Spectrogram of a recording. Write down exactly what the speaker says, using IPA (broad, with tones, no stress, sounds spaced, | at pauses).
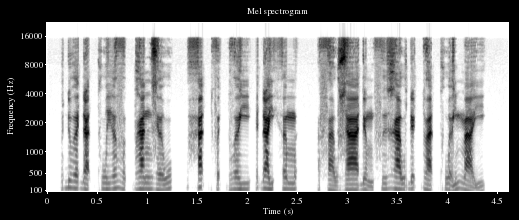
ɗ u˧ ə̯ ɗ a˨˩ t̚ k w i˨˦ ə̯ v ə˨˩ p̚ ɣ a˧ n z ə˨˦ w | h a˦˥ t̚ f ə˨˩ t̚ v ə˧ j | ɗ a˧ j h ə˧ m | f a̤˨˩ w z aː˧ ɗ ə˧˩ m f ɨ˨˦ ɣ a˧ w ɗ ə˦˥ t̚ v a˨˩ t̚ k w ə̰˧˥ j m a˧˩˨ j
